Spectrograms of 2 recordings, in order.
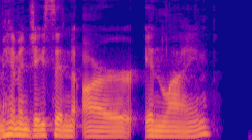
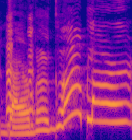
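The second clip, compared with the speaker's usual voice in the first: mocking a failed turkey gobble, higher pitch. Retelling how another speaker tried a turkey noise: imitating a bad turkey noise. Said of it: "You couldn't do a turkey noise".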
